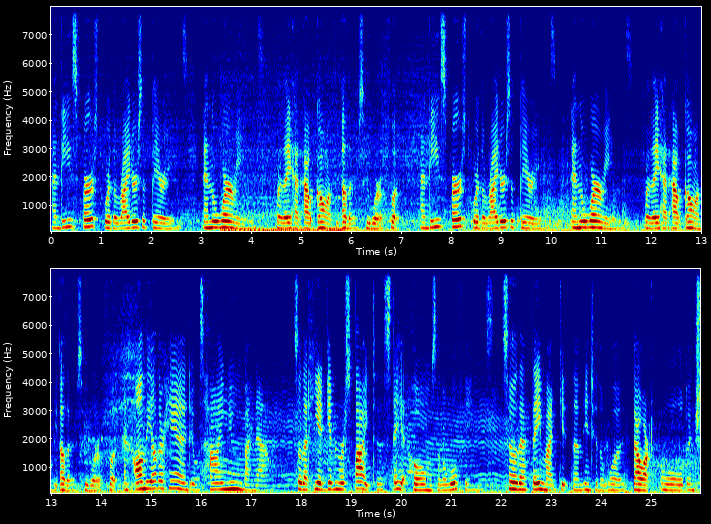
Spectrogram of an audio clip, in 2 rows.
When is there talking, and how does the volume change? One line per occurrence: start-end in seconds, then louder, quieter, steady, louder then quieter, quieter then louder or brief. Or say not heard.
0.0-25.9 steady.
